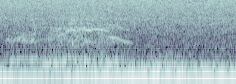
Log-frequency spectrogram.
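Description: A steady low hum, with a few faint gliding animal calls in the first second and a half.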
